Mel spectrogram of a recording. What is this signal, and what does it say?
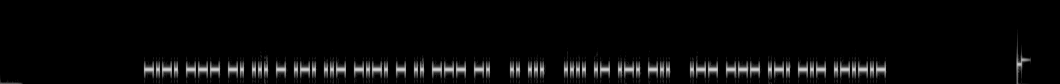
Morse code, heard as a keyed tone, about 40 wpm, 700 Hz. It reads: CONSTRUCTION IS HARD WORK.
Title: Sentences from Top 1600 Words 40wpm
